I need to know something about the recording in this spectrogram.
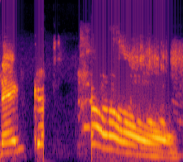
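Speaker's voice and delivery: high, drawn-out "let's go"; hype cheer. Real, not acted. Host hyping the guest's testimony, excited cheer. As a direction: cheer them on with a long, high whoop.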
